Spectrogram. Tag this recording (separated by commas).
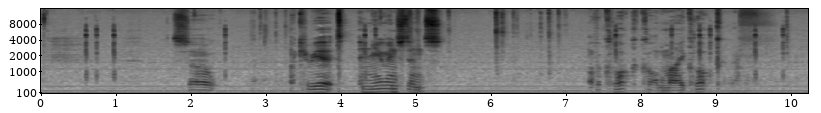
Speech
